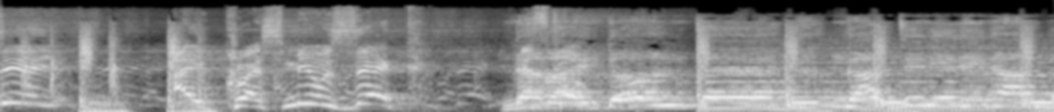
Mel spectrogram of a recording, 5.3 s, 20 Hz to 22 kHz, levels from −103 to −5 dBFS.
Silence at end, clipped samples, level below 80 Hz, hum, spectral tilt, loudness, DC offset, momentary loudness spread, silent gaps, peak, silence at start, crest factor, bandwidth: 0 s; under 0.1%; -30 dBFS; none; -3.5 dB/octave; -14 LUFS; under 0.1%; 5 LU; none; -2 dBFS; 0 s; 12 dB; 17.5 kHz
